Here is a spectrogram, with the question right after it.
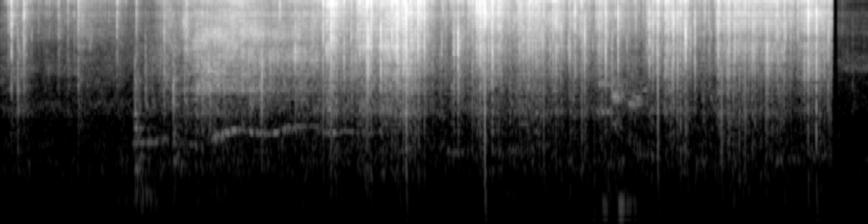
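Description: Tilapia wrapped in leaves being flipped and fried in a pan, giving a loud, steady sizzle with crackling and crinkling of the leaves throughout, stopping abruptly at the end.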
